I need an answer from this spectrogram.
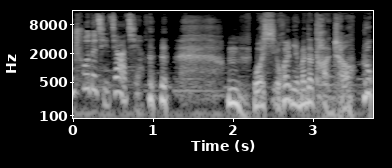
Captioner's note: chuckles thoughtfully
